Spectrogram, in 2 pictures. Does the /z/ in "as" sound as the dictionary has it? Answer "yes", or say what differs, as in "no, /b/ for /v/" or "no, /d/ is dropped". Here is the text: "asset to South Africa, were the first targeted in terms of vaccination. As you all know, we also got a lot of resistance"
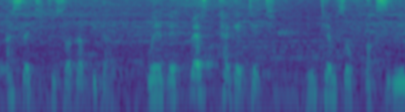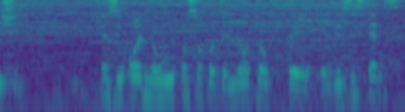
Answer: yes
